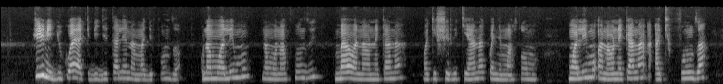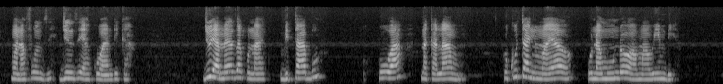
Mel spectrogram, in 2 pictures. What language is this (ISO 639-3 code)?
swa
